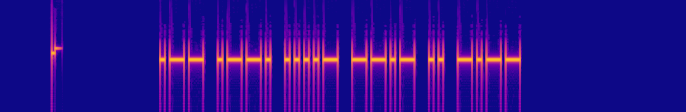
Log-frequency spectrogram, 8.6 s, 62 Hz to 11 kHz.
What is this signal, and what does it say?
Morse code, heard as a keyed tone, about 20 wpm, 700 Hz. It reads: WP4QIY
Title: USA Call Signs 20wpm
